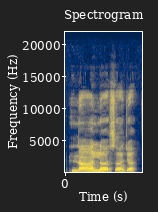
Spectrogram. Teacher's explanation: न, ल, स, ज ये वर्तस्य ध्वनियाँ हैं, यानी कि इनके उच्चारण में हमारी जिह्वा जो है ऊपरी मसूड़ों से स्पर्श कर जाती है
